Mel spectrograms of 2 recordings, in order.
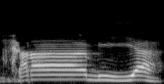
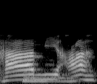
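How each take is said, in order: First: The word ends 'mi-yah' with a 'y' sound. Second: The word ends 'mi-ah' with no 'y' sound. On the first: The speaker calls it right. "ইয়া হা জবর ইয়াহ" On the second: The speaker calls it wrong. "ভাই হা মি আহ কেন?"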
